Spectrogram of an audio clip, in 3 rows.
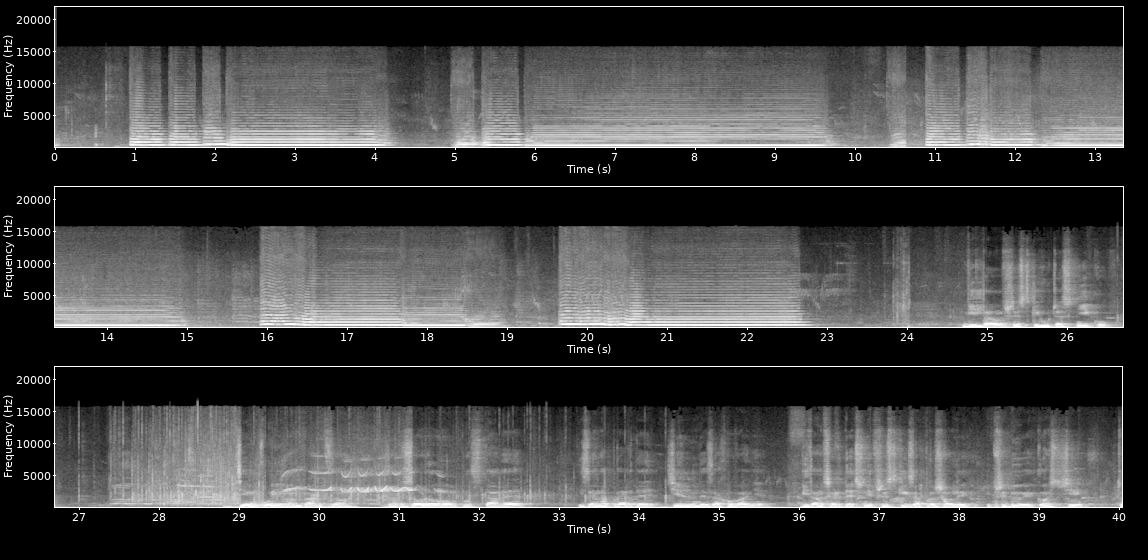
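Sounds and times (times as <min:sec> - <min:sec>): wooden horn blowing: 0:00.0 - 0:23.4, 0:29.2 - 0:31.8.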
